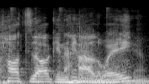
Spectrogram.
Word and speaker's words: Hot Dog in a Hallway: Il brano che abbiamo ascoltato si intitola Hot Dog in a Hallway, giusto la pronuncia? – Molto corretta, molto bravo, stai migliorando.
